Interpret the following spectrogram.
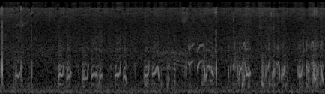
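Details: A pair of pet guinea pigs hanging out and exploring in a garden make clear, short squeaky notes in quick bursts, repeated roughly every half second throughout, over a faint low background hum.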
